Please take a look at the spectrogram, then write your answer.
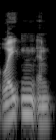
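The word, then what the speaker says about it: Leighton: Rich Finneran from Bryan Cave, Layton & Paisner. Am I pronouncing the additional two names correctly? – Yeah, right. They're new names. Yeah, but yes, you got them right.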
